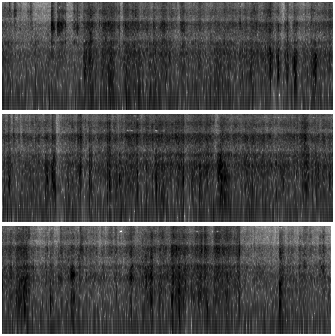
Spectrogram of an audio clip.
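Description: A parcel's packaging being torn open and handled by hand: irregular crackling and rustling throughout.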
